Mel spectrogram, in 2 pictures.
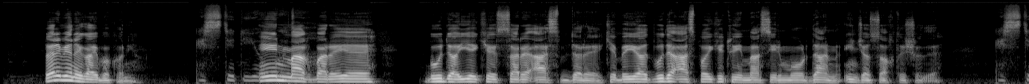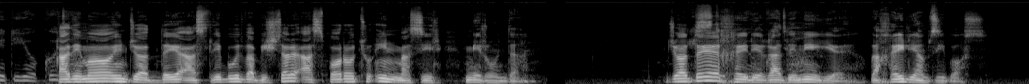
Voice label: dub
